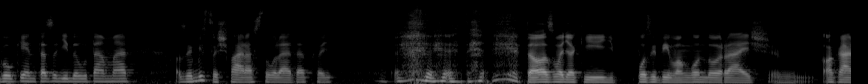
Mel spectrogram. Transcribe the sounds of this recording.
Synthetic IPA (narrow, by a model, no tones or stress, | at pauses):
ɡoːkeːnt̪ɛzɛɟːid̪øːut̪aːmːaːr | ɒ̰zeːrbist̪o̞ʃfaːɾɒst̪oːlɛɦɛt̪ɛt̪ho̞ɟ | t̪ɛt̪ɛɒzʋɒɟɒkiiːɟpo̞zit̪iːvɒŋɡo̞nd̪o̞lraːeːʃɒ̰kaː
